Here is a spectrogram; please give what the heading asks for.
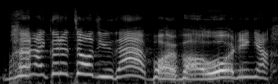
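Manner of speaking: loud, high exasperated outburst; scolding mom. Acted. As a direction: bilingual mother yelling at her girl. Mother scolding daughter loudly.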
